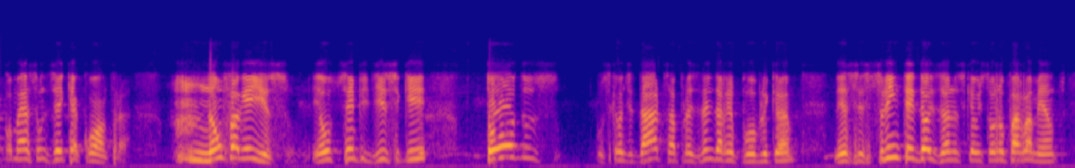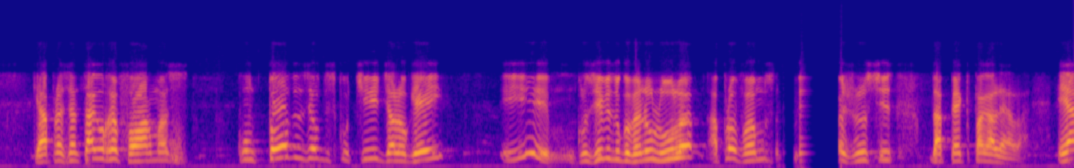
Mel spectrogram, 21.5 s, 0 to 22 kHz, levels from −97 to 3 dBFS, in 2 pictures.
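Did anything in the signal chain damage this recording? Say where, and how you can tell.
Yes, at the network stage. From 18.37 to 18.76 s there is repeated packet loss with a robotic, choppy sound: five short holes, the longest 94 ms, each patched by stretching the previous sound. On a spectrogram these appear as smeared, repeating bands between abrupt breaks.

Right after, from 18.76 to 19.15 s, the sound carries on as a fading buzz, then drops to near silence for about 270 ms before resuming with that part missing. The likely cause is a long network dropout. The waveform shows a decaying tail, then a flat gap.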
